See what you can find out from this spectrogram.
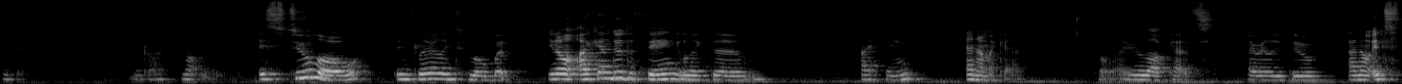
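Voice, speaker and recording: A woman's voice: fairly high pitch, steady tone, a little slow, pauses often, darkish tone. A young woman vlogging casually to camera, rambling and gushing with lots of fillers. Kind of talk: casual confessional vlog. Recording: echoey room.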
